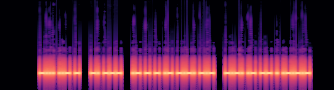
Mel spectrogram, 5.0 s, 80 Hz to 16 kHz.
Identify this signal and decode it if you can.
Morse code, heard as a keyed tone, about 48 wpm, 700 Hz. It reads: BUT NO ATTACK CAME.
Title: Sentences from Top 1500 Words 50wpm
